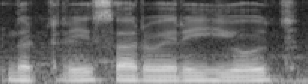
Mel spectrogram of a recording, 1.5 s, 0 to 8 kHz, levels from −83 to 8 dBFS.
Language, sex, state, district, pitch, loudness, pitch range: English, male, Karnataka, Bangalore, 100 Hz, -12 LUFS, 95-100 Hz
